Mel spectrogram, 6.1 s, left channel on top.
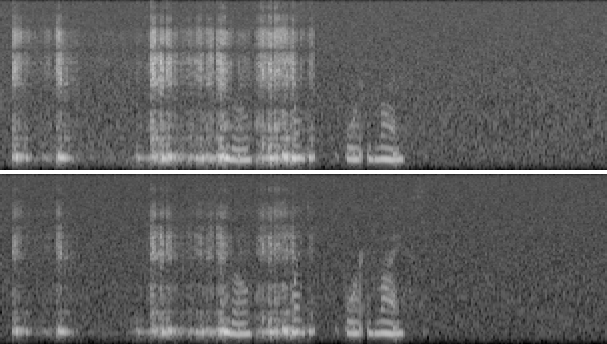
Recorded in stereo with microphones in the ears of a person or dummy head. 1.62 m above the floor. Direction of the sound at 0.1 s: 25° left (ahead or behind).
